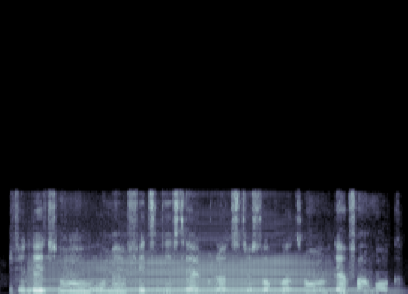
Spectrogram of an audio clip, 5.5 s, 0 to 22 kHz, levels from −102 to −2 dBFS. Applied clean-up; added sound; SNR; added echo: none; Wind instrument, woodwind instrument; 6 dB; none.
